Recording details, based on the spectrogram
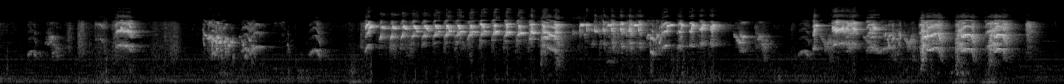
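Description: Budgerigars chatter in bright, high chirps and a rapid, buzzy warbling run.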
